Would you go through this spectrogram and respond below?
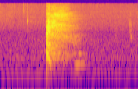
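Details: A single harsh cough burst in a quiet room from a person on about day four of an acute throat infection, believed to be strep and treated with antibiotics, with a sore throat that hurts to talk.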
